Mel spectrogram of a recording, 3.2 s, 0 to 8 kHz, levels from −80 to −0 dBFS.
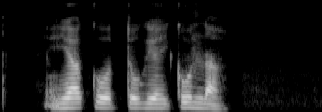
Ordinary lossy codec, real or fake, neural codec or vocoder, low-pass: AAC, 48 kbps; fake; codec, 16 kHz in and 24 kHz out, 2.2 kbps, FireRedTTS-2 codec; 7.2 kHz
